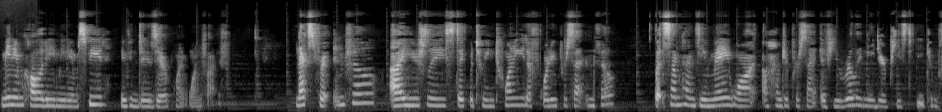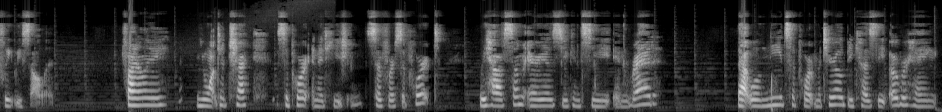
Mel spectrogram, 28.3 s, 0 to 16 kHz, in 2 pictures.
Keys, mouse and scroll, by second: 6.9 click, 8.0 click, 9.8 click, 16.8 scroll, 20.6-21.8 scroll, 21.8-22.4 scroll, 23.0-23.4 scroll, 23.7 scroll.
